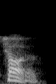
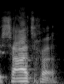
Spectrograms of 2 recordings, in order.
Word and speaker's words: Chartres: That's Chartres. That's Chartres, but it should be Chartres because it's French. It should be Chartres. I'm sorry. Say that again. Chartres. That's the French pronunciation of it.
